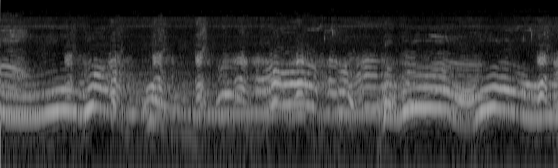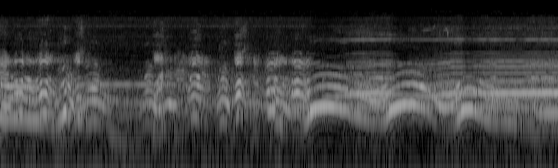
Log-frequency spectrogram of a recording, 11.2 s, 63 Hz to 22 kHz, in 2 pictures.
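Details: Four captive critically endangered red wolves, including two 9-month-old pups, howl at the Wolf Conservation Center in South Salem, NY with other wolves, including an Arctic gray wolf and Mexican gray wolves, in overlapping, wavering voices.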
